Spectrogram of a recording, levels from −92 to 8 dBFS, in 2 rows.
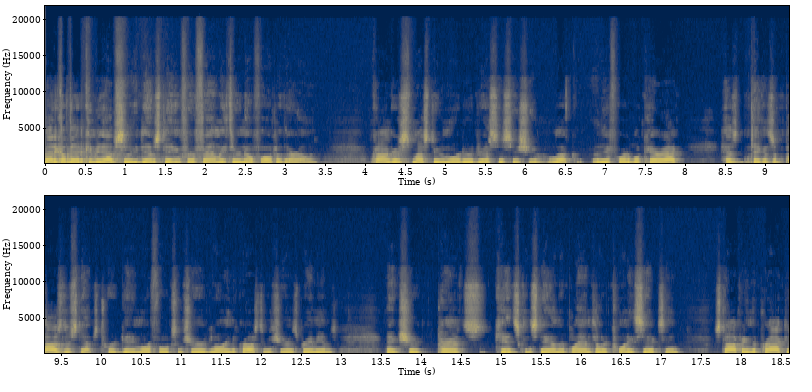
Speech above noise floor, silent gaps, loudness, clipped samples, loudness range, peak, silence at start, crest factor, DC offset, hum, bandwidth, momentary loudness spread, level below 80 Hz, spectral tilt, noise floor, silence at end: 31 dB; none; -14 LUFS; under 0.1%; 2 LU; 0 dBFS; 0 s; 14 dB; under 0.1%; none; 12 kHz; 8 LU; -50 dBFS; -7 dB/octave; -44 dBFS; 0 s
